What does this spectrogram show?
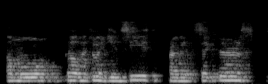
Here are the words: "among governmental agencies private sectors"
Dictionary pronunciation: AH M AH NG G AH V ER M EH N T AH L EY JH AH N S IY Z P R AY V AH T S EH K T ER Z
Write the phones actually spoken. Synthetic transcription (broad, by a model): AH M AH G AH UH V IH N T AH EY JH AH N S IY Z P R AY V AH T S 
